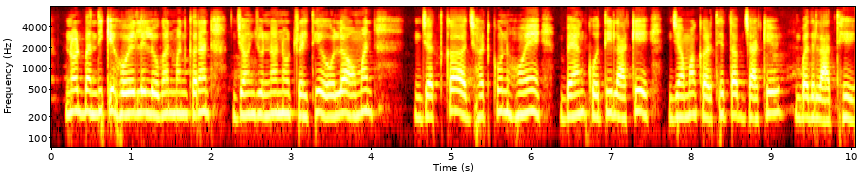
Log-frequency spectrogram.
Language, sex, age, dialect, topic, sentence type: Chhattisgarhi, female, 18-24, Western/Budati/Khatahi, banking, statement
